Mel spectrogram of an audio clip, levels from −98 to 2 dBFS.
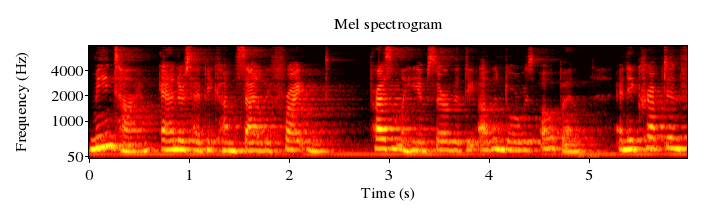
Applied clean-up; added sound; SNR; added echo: none; none; none; reverberation time 0.9 s.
